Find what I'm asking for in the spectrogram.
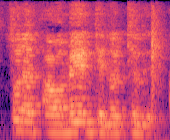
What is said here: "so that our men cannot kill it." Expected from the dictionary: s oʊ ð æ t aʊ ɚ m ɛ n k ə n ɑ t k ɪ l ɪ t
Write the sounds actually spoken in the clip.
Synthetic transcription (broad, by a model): s oʊ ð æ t aʊ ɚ m ɛ n k ə n ɑ t k ɪ l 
